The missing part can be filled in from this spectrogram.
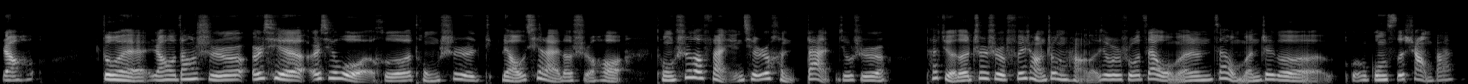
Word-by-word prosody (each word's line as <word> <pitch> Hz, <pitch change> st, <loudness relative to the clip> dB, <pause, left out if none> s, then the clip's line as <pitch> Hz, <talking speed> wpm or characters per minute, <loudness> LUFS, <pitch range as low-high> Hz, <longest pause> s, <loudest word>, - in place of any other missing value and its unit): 然 195 Hz, 0 st, +4 dB
后 230 Hz, +6 st, -15 dB, 0.7 s
对， 195 Hz, -7 st, +5 dB
然 195 Hz, 0 st, +1 dB
后， 220 Hz, 0 st, 0 dB
当 240 Hz, +3 st, +1 dB
时 210 Hz, -3 st, +1 dB
而 240 Hz, +3 st, +4 dB
且 250 Hz, -8 st, +5 dB
而 240 Hz, -, +2 dB
且 285 Hz, +1 st, -2 dB
我 470 Hz, -, +3 dB
和 175 Hz, +1 st, -1 dB
同 175 Hz, -3 st, -7 dB
事 200 Hz, -3 st, -1 dB, 0.2 s
聊 185 Hz, -4 st, 0 dB
起 280 Hz, +6 st, -3 dB
来 220 Hz, -, +1 dB
的 170 Hz, 0 st, -3 dB
时 175 Hz, -, -7 dB
候， 155 Hz, -7 st, -3 dB, 0.4 s
同 195 Hz, -1 st, 0 dB
事 315 Hz, +10 st, -1 dB
的 300 Hz, -, +6 dB
反 285 Hz, -6 st, -1 dB
应 190 Hz, -, -8 dB
其 225 Hz, +2 st, -1 dB
实 240 Hz, +5 st, +4 dB
很 265 Hz, 0 st, -6 dB
淡， 245 Hz, 0 st, 0 dB
就 200 Hz, -1 st, -3 dB
是 185 Hz, -4 st, -1 dB, 0.4 s
他 290 Hz, -, -4 dB
觉 295 Hz, -, +1 dB
得 175 Hz, +2 st, +4 dB
这 280 Hz, +8 st, 0 dB
是 245 Hz, -4 st, +3 dB
非 265 Hz, +6 st, -1 dB
常 240 Hz, -8 st, 0 dB
正 225 Hz, 0 st, 0 dB
常 195 Hz, -1 st, -6 dB
的， -, -, -9 dB
就 220 Hz, 0 st, +2 dB
是 220 Hz, -, +3 dB
说， 215 Hz, -1 st, -1 dB
在 245 Hz, +3 st, 0 dB
我 185 Hz, -5 st, 0 dB
们 195 Hz, +4 st, -1 dB
在 275 Hz, +4 st, -4 dB
我 255 Hz, -, -1 dB
们 170 Hz, +3 st, -4 dB
这 230 Hz, +3 st, +1 dB
个 180 Hz, -6 st, -2 dB
公 200 Hz, -, -7 dB
公 210 Hz, 0 st, +2 dB
司 215 Hz, 0 st, 0 dB
上 225 Hz, -6 st, -2 dB
班 210 Hz, +5 st, -10 dB
215 Hz, 235 characters per minute, -24 LUFS, 190-245 Hz, 0.7 s, 的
